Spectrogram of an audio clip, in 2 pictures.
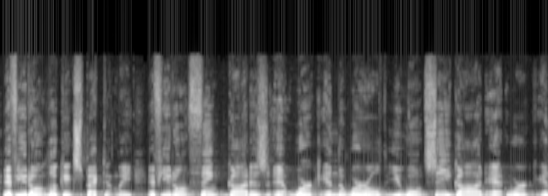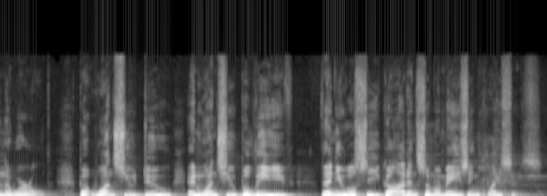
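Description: A man's voice: on the high side, lively intonation, a little slow, dark tone. A male pastor preaching a sermon in a church, telling Bible stories in a conversational, humorous way. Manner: conversational, humorous storytelling with acted-out voices. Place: church sanctuary. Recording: long church reverb.

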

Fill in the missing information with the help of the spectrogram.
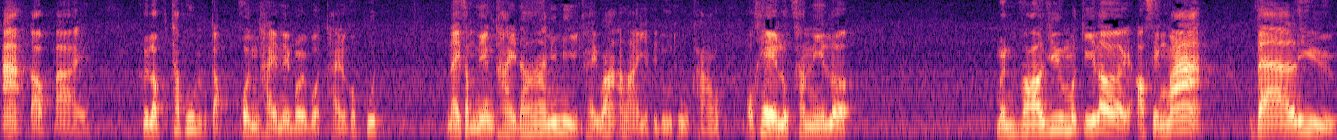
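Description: A man's voice: on the high side, expressive, a bit bright, slight background noise. Playful man teaching pronunciation. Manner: playful, teasing, addresses viewers as kids; drags out example words slowly. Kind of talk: casual pronunciation lesson.

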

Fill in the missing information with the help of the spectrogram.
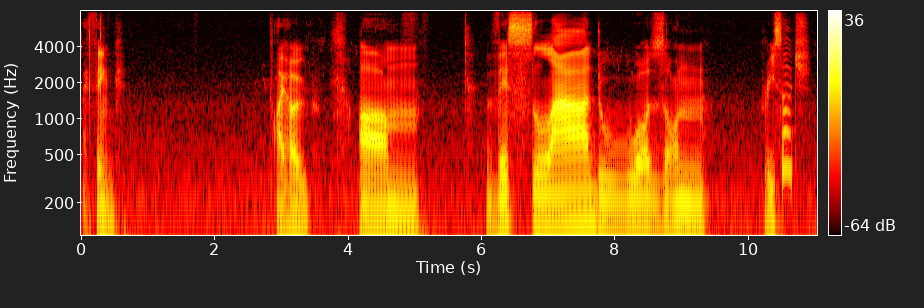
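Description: A man hosting a let's-play, thinking aloud with many fillers and self-corrections, his voice slightly husky from a recent illness. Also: on the low side, fairly even intonation, drawn-out words, pauses often, bright, forceful tone, no echo. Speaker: gaming channel host. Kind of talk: casual let's-play commentary.

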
